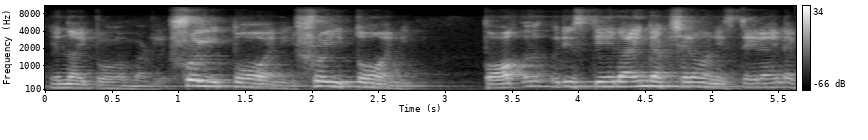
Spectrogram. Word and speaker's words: الشيطان: ഷൈത്വാനി ഷൈത്വാനി ഒരു ഇസ്തേലായിൻ്റെ അക്ഷരമാണ്.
